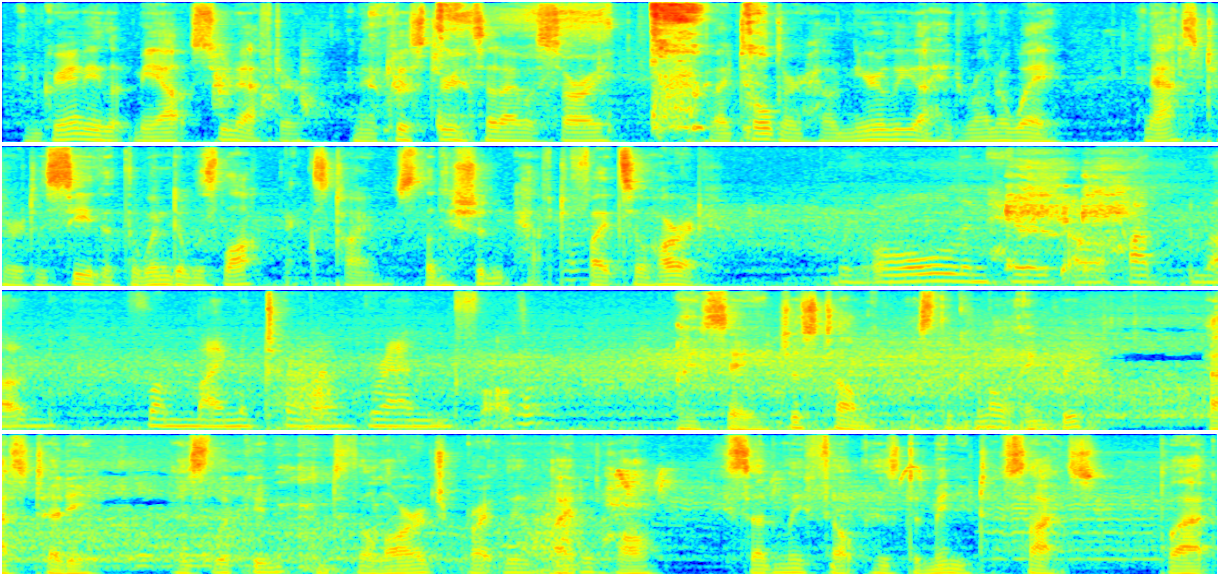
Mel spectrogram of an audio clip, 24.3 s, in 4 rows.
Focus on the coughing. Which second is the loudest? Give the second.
3 s.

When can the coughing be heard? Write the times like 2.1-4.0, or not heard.
1.8-3.9, 10.2-12.0, 19.6-20.3.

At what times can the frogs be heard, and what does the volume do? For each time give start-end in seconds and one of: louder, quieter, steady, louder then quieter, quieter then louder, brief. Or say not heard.
not heard.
